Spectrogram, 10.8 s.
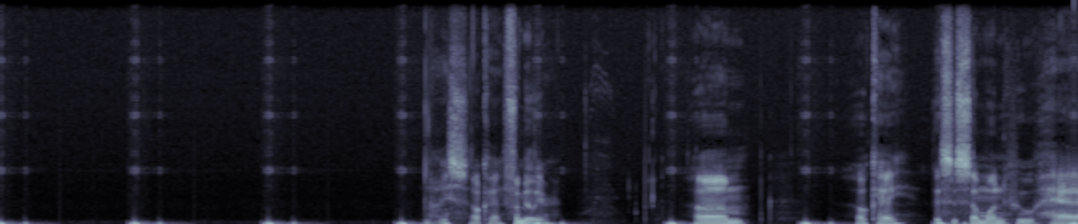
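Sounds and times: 
human heartbeat: 0.0 - 0.6, 1.3 - 1.9, 2.7 - 3.3, 4.0 - 4.4, 5.4 - 5.9, 6.7 - 7.1, 8.0 - 8.6, 9.4 - 9.8
speech: 4.4 - 5.7, 7.0 - 7.6, 8.6 - 10.7.

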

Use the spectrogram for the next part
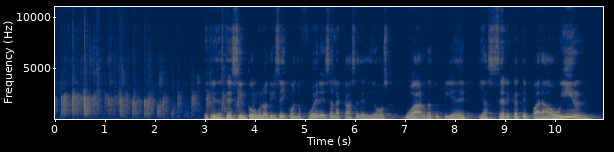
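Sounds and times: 
church congregation clapping hands in praise: 0.0 - 3.8
speech: 3.0 - 10.8.

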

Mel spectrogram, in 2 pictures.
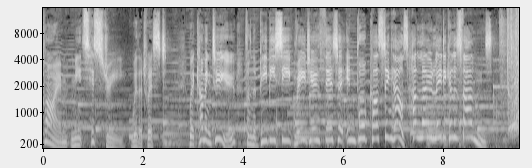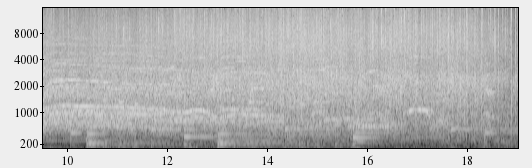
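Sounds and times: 
speech: 0.0 - 9.6, 10.4 - 11.2
audience applause and cheering: 9.1 - 19.0.

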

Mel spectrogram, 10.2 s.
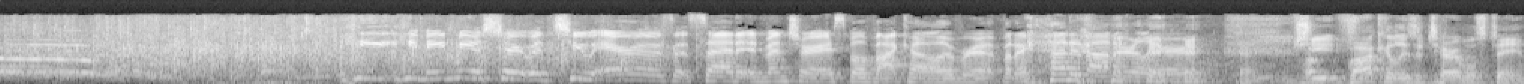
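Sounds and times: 
crowd applause: 0.0 - 5.2
laughter: 2.2 - 3.3, 6.8 - 8.9
speech: 3.2 - 10.1.

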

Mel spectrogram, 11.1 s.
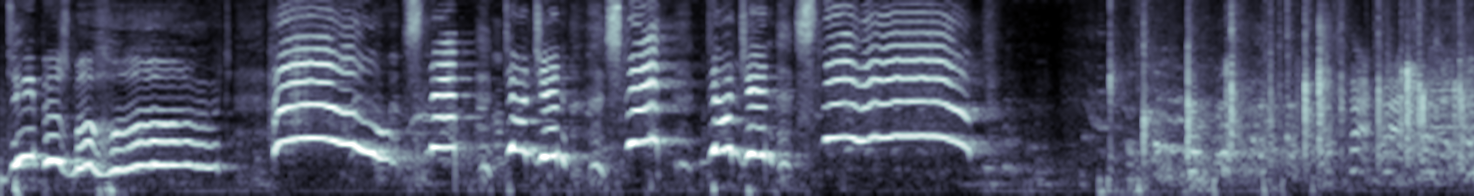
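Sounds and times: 
speech: 0.0 - 1.8, 3.0 - 6.7
laughter: 2.9 - 4.4, 7.3 - 11.0
audience clapping wearily: 8.3 - 11.0.

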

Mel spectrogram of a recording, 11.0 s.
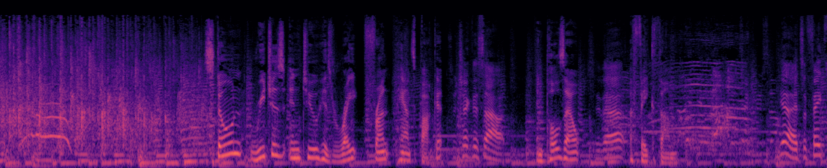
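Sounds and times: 
magic show audience applauding a volunteer: 0.0 - 2.8
speech: 2.8 - 9.4, 10.4 - 11.0.

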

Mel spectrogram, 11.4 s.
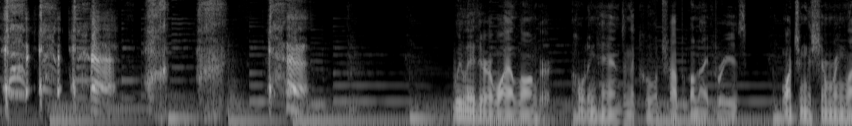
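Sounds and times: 
old man clearing his throat: 0.0 - 4.2
old man's phlegmy coughing: 0.0 - 4.2
speech: 6.1 - 11.3.

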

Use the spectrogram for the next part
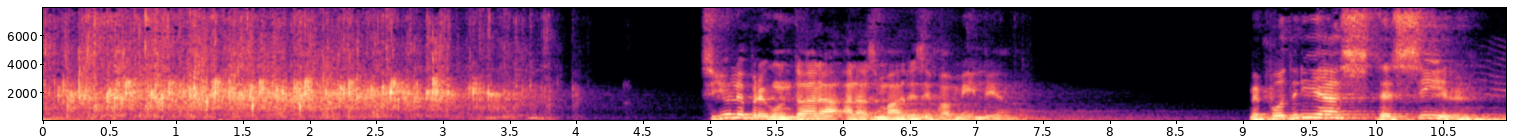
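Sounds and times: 
audience clapping: 0.0 - 4.2
speech: 5.0 - 7.4, 9.0 - 10.9.

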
